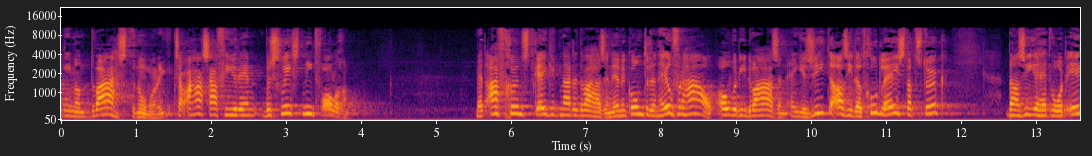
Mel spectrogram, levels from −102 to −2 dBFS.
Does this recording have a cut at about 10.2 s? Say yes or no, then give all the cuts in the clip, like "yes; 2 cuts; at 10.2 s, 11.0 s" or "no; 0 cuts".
no; 0 cuts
